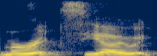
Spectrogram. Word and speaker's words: Maurizio: Obviously to my love Dorit, but also when she saw Maurizio, and I pronounce it Maurizio just like Ken Dodd does.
